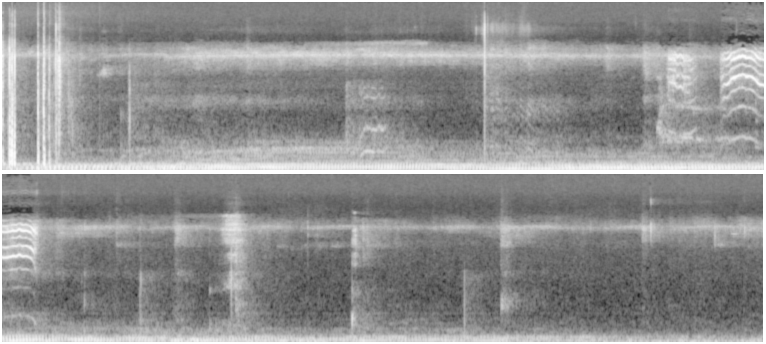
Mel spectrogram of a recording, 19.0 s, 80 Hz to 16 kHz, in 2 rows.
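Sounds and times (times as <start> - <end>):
steady low hum: 0.0 - 19.0
kittens meowing: 4.3 - 5.3, 8.0 - 10.2.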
